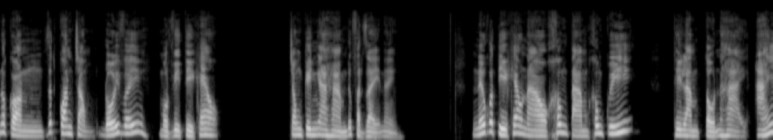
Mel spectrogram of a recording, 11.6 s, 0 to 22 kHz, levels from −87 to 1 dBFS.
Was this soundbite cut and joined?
no; 0 cuts

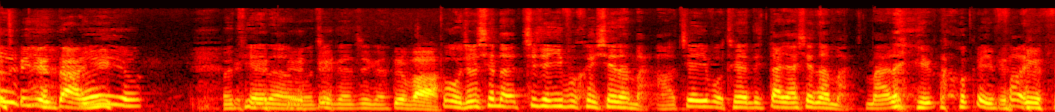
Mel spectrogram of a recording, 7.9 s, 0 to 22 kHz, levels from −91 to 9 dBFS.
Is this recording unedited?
no; 1 cut; at 1.7 s

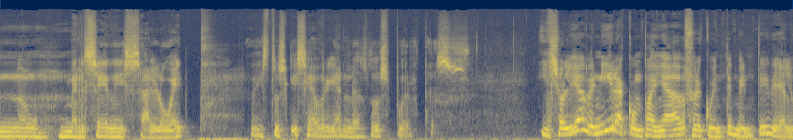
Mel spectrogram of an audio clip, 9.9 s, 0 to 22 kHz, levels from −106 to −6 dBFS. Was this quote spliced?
yes; 1 cut; at 8.6 s

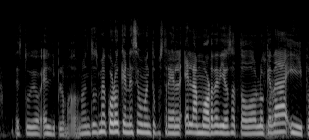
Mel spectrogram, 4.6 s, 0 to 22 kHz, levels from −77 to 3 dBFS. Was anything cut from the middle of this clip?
no; 0 cuts

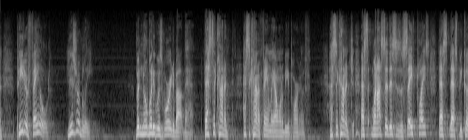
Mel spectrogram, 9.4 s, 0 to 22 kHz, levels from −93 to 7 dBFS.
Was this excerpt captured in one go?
yes; 0 cuts

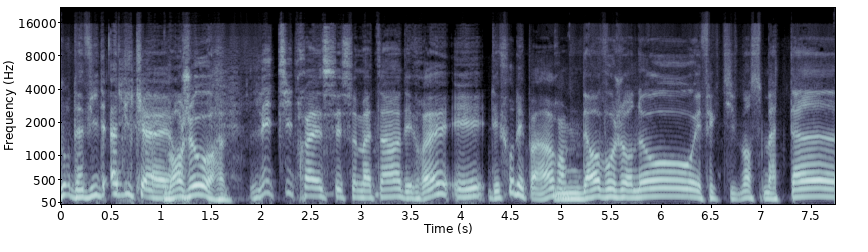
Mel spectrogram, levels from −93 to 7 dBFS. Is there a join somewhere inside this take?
yes; 1 cut; at 2.3 s

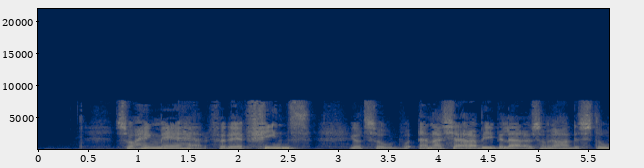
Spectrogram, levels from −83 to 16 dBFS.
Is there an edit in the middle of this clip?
yes; 1 cut; at 3.1 s

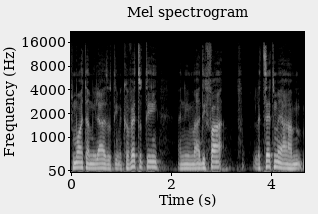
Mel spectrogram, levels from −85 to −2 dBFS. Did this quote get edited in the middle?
no; 0 cuts

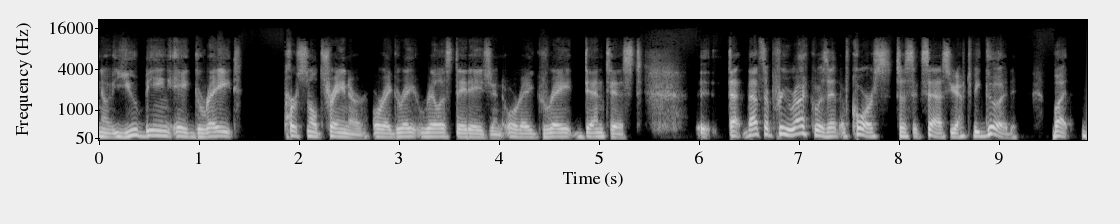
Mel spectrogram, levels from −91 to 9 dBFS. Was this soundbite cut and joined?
no; 0 cuts

